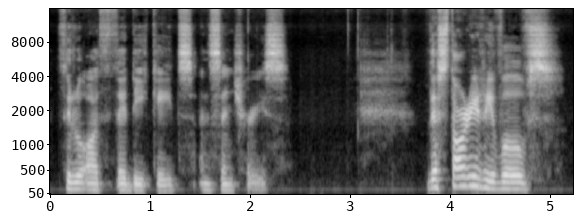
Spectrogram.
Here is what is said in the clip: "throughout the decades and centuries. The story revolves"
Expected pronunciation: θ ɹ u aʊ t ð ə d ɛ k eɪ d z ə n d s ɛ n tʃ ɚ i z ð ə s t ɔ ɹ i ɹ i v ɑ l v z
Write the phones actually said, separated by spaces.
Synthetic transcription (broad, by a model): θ ɹ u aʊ t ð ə d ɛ k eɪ d s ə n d s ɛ n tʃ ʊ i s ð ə s t ɔ ɹ i ɹ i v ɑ l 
